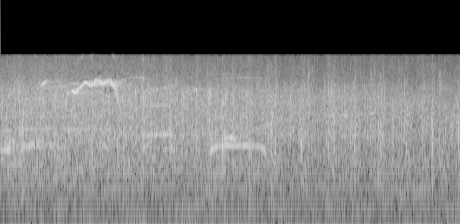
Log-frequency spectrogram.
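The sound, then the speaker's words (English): An audience at a worship service claps for Jesus in a dense, steady burst of applause that holds fairly loud throughout, with a few faint whoops and voices rising over the clapping. “Give Jesus a clap just for the hang of it.”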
